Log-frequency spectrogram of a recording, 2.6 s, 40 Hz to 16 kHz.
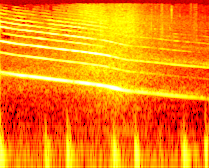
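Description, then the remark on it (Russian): A police car siren wails loudly on an evening road, its tone sliding steadily downward in one long sweep, while low rhythmic thumps of road traffic rumble underneath. No one speaks. “Они бросились вниз по лестнице, в машину, у них 10 минут. Сирены, вечерняя дорога.”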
